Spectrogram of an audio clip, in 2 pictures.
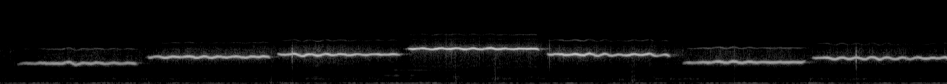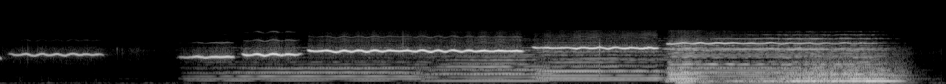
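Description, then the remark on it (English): The whistled theme of the Household Finance Corporation radio program The Whistler: a solo whistled melody of slow, sustained notes with slight vibrato plays clearly and alone. After a brief pause, a full orchestra swells in beneath the continuing whistled tune. “That whistle is your invitation to listen to the Household Finance Corporation program, The Whistler.”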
